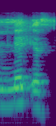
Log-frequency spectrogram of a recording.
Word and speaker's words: NAICS: So if you go to NAICS, and it's pronounced NAICS, they have a definition on the website that says it rhymes with snakes.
